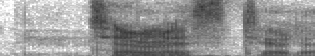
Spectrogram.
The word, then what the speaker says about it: Minas Tirith: Minas Tirith.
